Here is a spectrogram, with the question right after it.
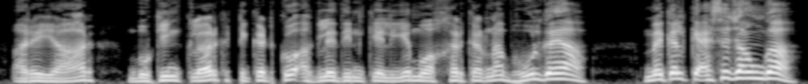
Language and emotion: Urdu, surprised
